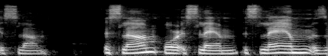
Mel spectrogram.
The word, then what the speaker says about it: Islam: because she doesn't say Islam she says Islam but and then people were it's not Islam like lamb actually it's in Egyptian that's how you pronounce it and I guess because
